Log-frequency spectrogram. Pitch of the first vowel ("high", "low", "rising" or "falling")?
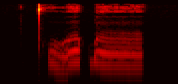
rising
